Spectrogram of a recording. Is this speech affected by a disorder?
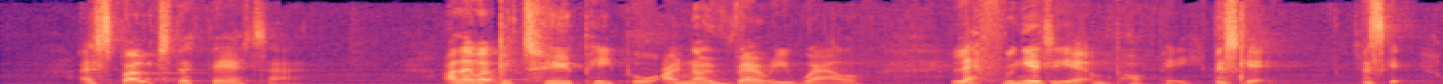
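Yes: Tourette's syndrome; tics, walking very wobbly and needing help at time of theatre trip; frequent vocal tics during recording.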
